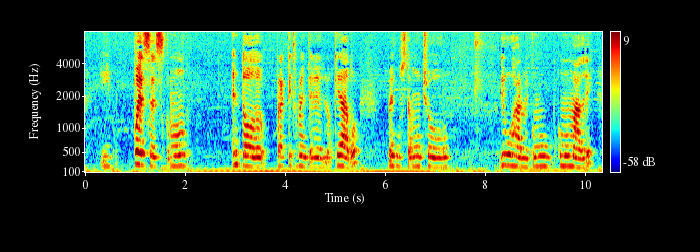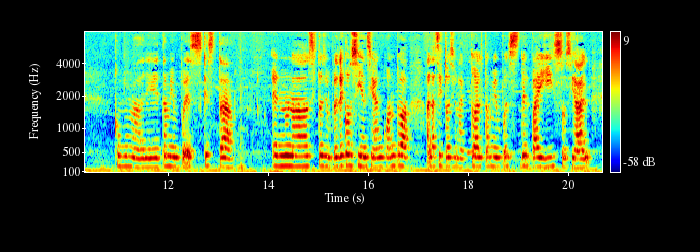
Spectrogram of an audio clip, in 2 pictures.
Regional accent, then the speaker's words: Bogotá, Bogotá Capital District, Colombia; soy de Bogotá.

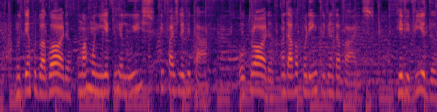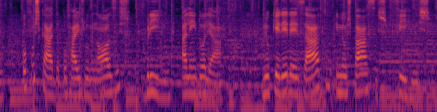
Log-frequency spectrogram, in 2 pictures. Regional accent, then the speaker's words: Niterói, Rio de Janeiro, Brazil; born there; já que eu estou indo para Lisboa, encerrar esse ciclo fechando com um livro meu na cidade onde eu nasci.

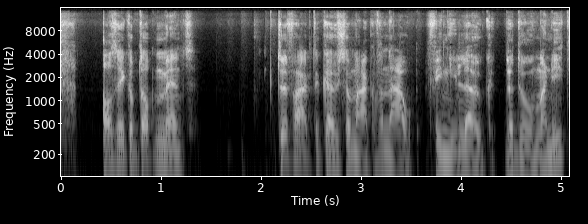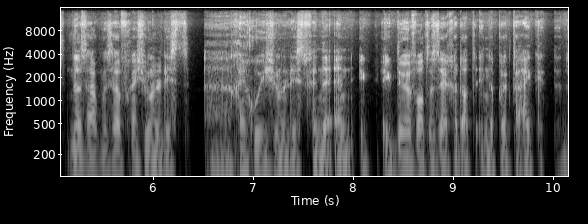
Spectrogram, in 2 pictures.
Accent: Nijkerk, Gelderland, Netherlands; Ik kom uit een groot gezin. Ik heb 1 broer en 4 zussen. En we zijn opgegroeid in Nijkerk.

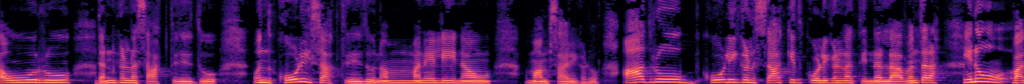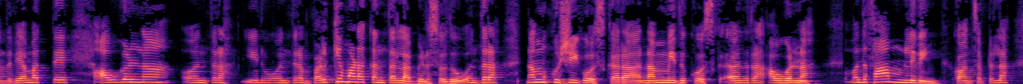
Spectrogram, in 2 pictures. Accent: Hassan, Karnataka, India; ನಮಗೆ ಇಲ್ಲಿ ಭೂಮಿ ಇದೆ, ನಾವು ಹುಟ್ಟಿದ್ದು ಬೆಳೆದಿದ್ದು ಎಲ್ಲ ಇಲ್ಲೇ.

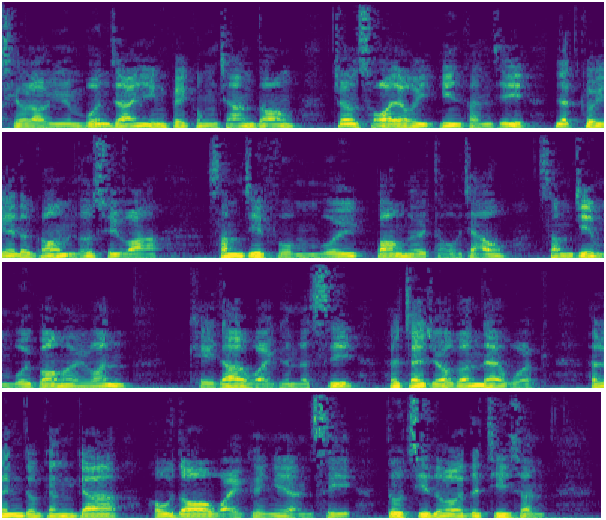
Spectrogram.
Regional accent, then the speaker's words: Hong Kong; 損害緊我哋香港人嘅利益嘅嘢嘛

